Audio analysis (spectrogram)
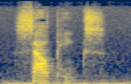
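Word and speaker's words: σάλπιγξ: Finally, we have xi following gamma in the word pronounced salpinx.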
